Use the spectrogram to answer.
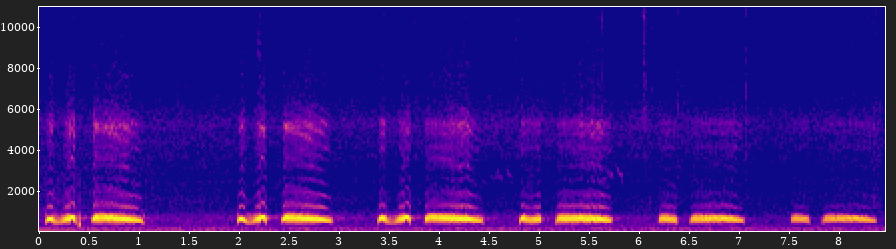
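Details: Spotted dove decoy at a trapping hide, windy conditions, wild birds distant: rhythmic repeated phrases of a quick double coo and a longer sustained coo, about every second and a half, loud and clear.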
